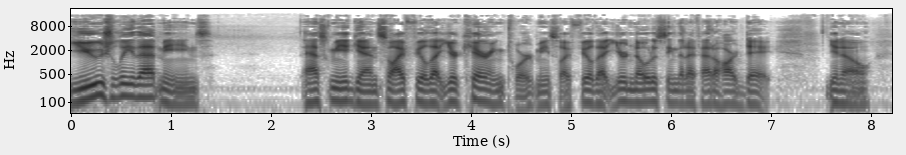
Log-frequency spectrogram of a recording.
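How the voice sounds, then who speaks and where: This man has a normal speaking voice with a fairly low pitch and ordinary pitch variation at a moderate pace. The recording is very clean with a silent background. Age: 40s. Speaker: podcast guest. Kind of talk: casual chat.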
